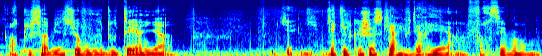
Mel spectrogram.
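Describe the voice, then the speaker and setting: A man presenting a relaxed, conversational radio music segment as columnist. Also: fairly low pitch, fast, creaky, a little hiss or hum. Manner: relaxed, conversational, ends phrases with tag words. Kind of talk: radio music segment, casual studio chat.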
